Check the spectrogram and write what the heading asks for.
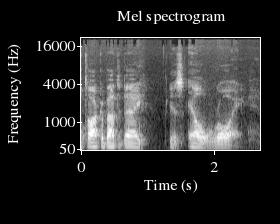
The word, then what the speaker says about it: Roi: The last name we'll talk about today is El Roi. That Roy is spelled R-O-I out of the Old Testament, meaning the strong one who sees.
